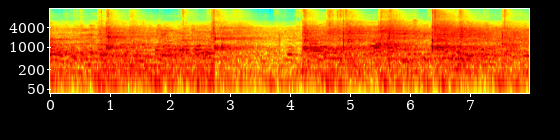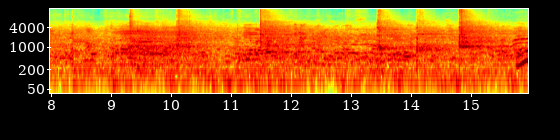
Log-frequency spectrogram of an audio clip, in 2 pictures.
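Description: Paddles pop against a plastic ball.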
